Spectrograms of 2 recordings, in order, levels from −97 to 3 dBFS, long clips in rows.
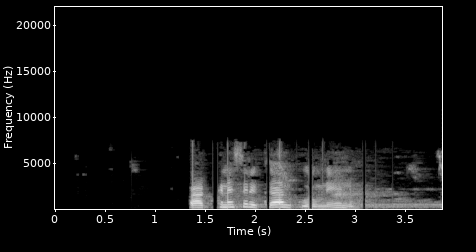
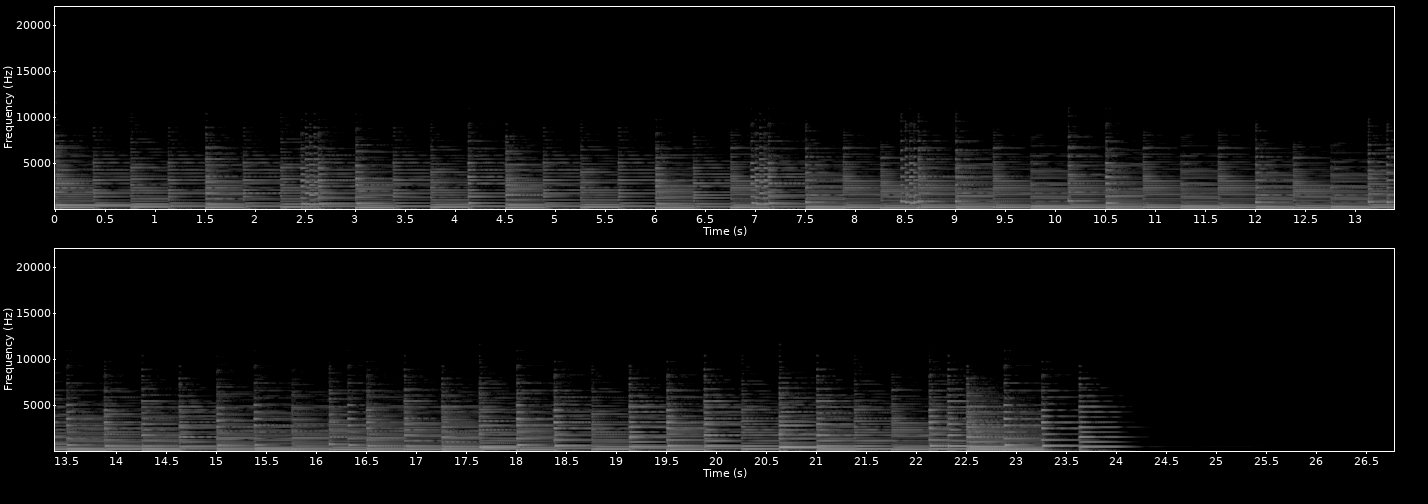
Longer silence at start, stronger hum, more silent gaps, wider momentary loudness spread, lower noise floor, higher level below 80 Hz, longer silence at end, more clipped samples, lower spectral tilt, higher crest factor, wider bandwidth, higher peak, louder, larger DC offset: first, 1.35 s vs 0 s; neither; neither; first, 23 LU vs 7 LU; second, -37 dBFS vs under -90 dBFS; first, -56 dBFS vs -72 dBFS; second, 0 s vs 2.6 s; neither; about the same, -4.5 dB/octave vs -5.5 dB/octave; about the same, 20 dB vs 18 dB; second, 7.6 kHz vs 10.5 kHz; first, 0 dBFS vs -30 dBFS; first, -17 LUFS vs -48 LUFS; neither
